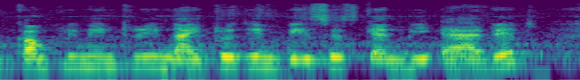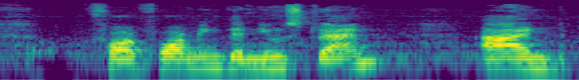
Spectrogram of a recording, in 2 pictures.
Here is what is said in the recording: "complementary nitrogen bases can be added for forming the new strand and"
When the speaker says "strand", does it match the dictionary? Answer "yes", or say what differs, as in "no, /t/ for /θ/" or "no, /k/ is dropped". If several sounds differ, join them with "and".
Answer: yes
